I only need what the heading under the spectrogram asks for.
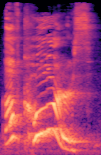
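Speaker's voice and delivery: very high, loud exclamation; a bright realization; delighted knight. Acted.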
